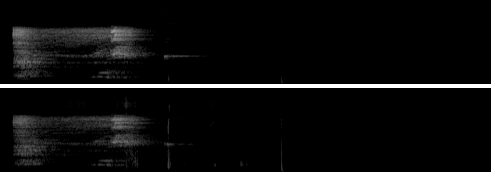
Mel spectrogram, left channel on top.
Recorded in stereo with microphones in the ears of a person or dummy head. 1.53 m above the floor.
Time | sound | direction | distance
0.1 | a drill | 30° left (ahead or behind) | 0.5 m
1.6 | a bell | 35° left (ahead or behind) | 1.3 m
